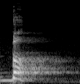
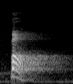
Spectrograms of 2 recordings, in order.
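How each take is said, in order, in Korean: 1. 터지기 전에 소리가 먼저 울려요. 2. 힘을 꽉 주고 울림 없이 터져요. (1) "힘을 모았다가 버 하고 터지는 거예요" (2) "이렇게 된소리 빠 요거랑은 또 다르죠"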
